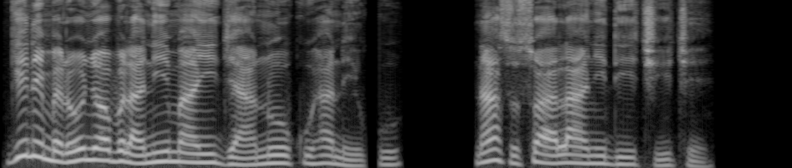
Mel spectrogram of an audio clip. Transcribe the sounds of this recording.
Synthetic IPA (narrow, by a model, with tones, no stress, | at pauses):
ɡɪ˦nɪ˦me˨ɾo˦ɲe˦ɔ˦bʊ˦la˨ni˦ma˦˨ɲɪ˦d͡ʒa˨nʊ˦o˦kʷu˦ɦa˦nḛ˨kʷu˦ | na˦sʊ˨sʊ˦a˨la˦a˨ɲɪ˦dɪ˨˦i˦t͡ʃi˨i˦t͡ʃḛ˨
